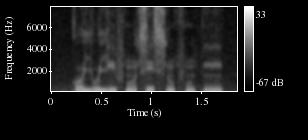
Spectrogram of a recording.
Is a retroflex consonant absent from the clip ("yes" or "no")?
yes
